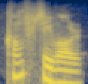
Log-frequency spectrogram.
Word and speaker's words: comfortable: Comfortable. Yeah, so it looks like comfortable, but it is pronounced comfortable.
